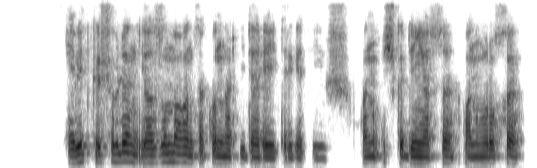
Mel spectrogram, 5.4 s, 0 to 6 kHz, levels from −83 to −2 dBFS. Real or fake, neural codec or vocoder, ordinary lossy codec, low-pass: fake; codec, 16 kHz, 16 kbps, FreqCodec, larger model; Opus, 24 kbps; 5.4 kHz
